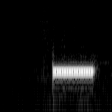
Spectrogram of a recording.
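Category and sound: signal or alarm, phone call ringing tone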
